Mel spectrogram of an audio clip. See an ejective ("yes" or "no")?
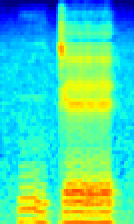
no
